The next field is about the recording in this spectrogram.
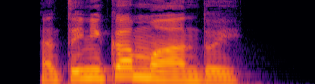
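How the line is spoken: Snapping retort. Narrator (Russian): огрызнулся тот

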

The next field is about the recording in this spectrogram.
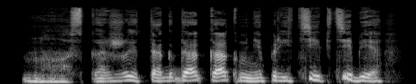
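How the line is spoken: Father sobbing. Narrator (Russian): рыдает папа

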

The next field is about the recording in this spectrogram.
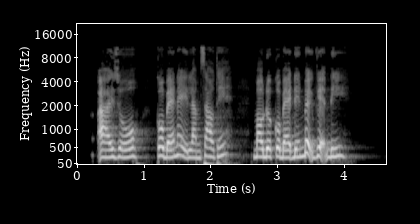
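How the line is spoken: Loud woman's cry. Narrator (Vietnamese): Cô gái mập mạp này lớn tiếng kêu lên

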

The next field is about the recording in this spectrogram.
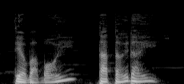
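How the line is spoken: Soft, tender. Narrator (Vietnamese): Lâm Văn Vinh vội vàng nuốt nước bọt, ôn nhu nói

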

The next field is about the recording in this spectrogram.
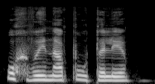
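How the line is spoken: Sighing. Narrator (Russian): вздохнула Велька

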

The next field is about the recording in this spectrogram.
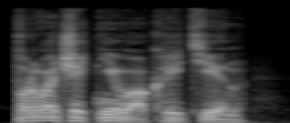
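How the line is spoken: Bark. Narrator (Russian): рявкнул один

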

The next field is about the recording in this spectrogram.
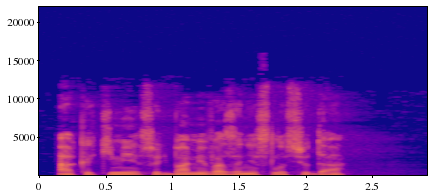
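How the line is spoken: Polite social tone. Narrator (Russian): светским тоном осведомилась Маша

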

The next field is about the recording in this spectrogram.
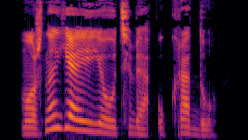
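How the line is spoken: Menacing question. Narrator (Russian): грозно спросил Ник

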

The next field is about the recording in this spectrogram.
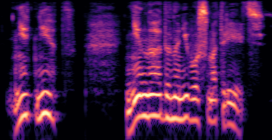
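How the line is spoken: Exclaimed. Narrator (Russian): воскликнула она

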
